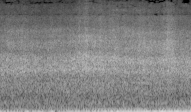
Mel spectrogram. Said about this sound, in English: Fucking car.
